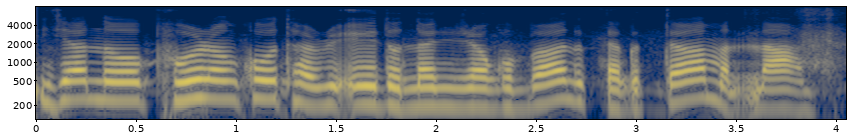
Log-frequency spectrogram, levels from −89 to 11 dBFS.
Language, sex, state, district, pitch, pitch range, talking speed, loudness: Garo, female, Meghalaya, South Garo Hills, 220 Hz, 190-245 Hz, 105 wpm, -13 LUFS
